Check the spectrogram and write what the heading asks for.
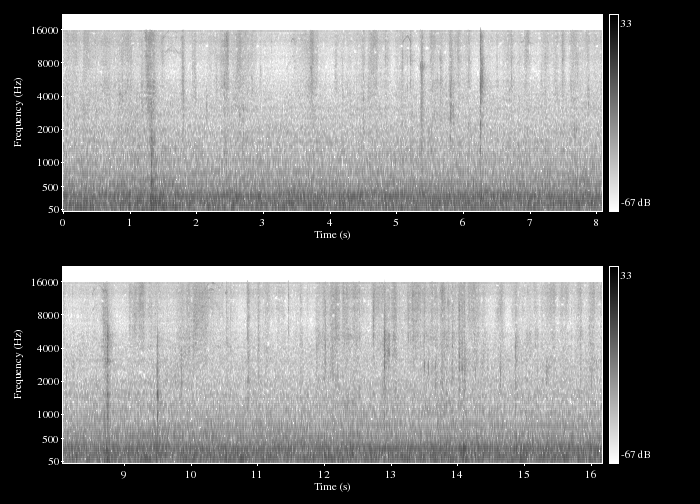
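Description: Gloved hands handling bracelet straps: soft rustling with a few sharp clicks and taps, the loudest about a second in and near nine seconds, over a steady low hum.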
